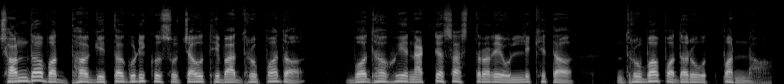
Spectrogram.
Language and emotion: Odia, neutral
